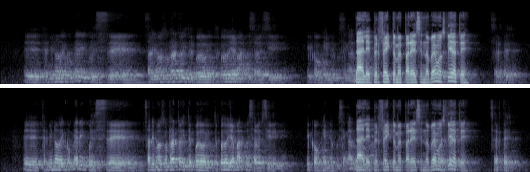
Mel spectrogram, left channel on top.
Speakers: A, on the right (about 80°); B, on the left (about 40°).
A: eh, termino de comer y pues eh, salimos un rato y te puedo, te puedo llamar, pues a ver si, si congeniamos en algo,
B: Dale,
A: ¿no? A
B: perfecto,
A: ver,
B: me parece. Nos vemos,
A: suerte, suerte,
B: cuídate.
A: suerte.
